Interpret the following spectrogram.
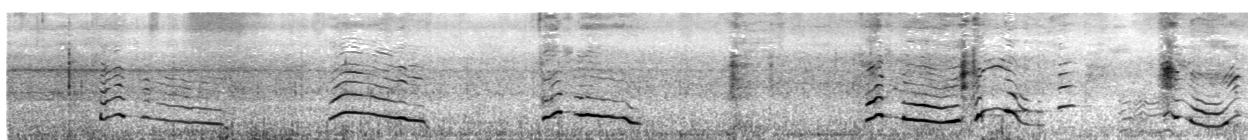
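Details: Pablo, an Alaskan Klee Kai or mini husky, greets his owner at London Luton airport with drawn-out whines. Each whine rises briefly and then slides down, in bursts every few seconds, over low hum and crowd rumble.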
